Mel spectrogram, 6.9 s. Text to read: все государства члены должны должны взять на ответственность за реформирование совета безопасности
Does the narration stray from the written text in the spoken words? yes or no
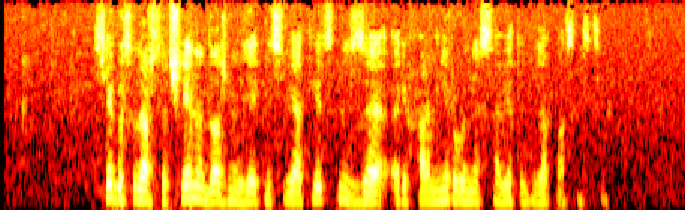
yes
